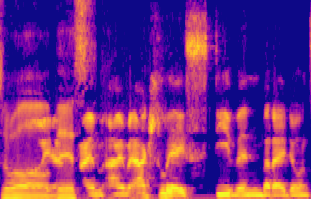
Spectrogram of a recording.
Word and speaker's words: Stephen: right side, because so many people, when they see Stephen, they pronounce it wrong. And I'm like, really? You've never heard of Stephen King? You say his name right. Yeah, you never heard of Neal Stephenson from Cryptonomicon? So, all right, well, we can agree to disagree, but agree that the V is, just phonetically easier.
